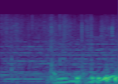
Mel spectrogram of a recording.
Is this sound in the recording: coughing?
no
